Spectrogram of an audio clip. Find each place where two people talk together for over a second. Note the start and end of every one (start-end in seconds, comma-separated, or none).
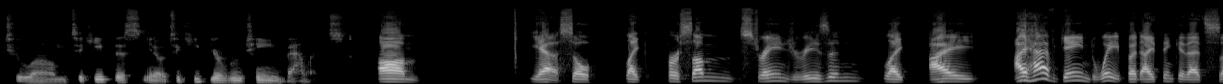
none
